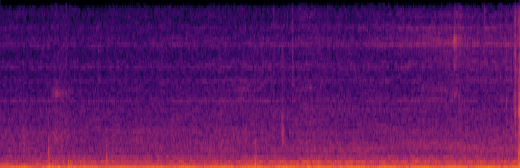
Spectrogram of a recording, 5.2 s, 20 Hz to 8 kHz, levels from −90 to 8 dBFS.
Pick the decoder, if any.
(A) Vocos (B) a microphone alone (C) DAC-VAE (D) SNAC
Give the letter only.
B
